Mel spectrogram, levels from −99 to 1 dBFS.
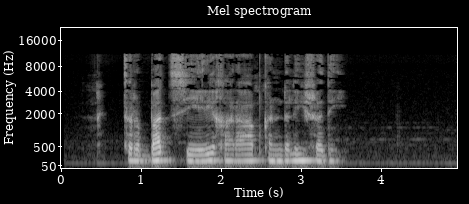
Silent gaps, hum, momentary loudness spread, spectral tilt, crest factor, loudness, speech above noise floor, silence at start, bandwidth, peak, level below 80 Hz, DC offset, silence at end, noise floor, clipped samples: none; none; 19 LU; -4.5 dB/octave; 22 dB; -27 LUFS; 39 dB; 0.45 s; 11.5 kHz; -8 dBFS; -62 dBFS; under 0.1%; 1.45 s; -66 dBFS; under 0.1%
